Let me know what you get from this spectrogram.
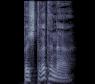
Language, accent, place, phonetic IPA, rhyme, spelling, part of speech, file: German, Germany, Berlin, [bəˈʃtʁɪtənɐ], -ɪtənɐ, bestrittener, adjective, De-bestrittener.ogg
- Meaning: 1. comparative degree of bestritten 2. inflection of bestritten: strong/mixed nominative masculine singular 3. inflection of bestritten: strong genitive/dative feminine singular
